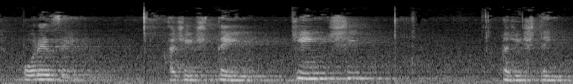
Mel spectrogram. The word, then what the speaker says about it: quente: No caso aqui do quente, a gente não fala coente, né? A gente não pronuncia o U, a gente fala quente. É como se esse U nem existisse, né? Como se fosse só o Q e o E.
